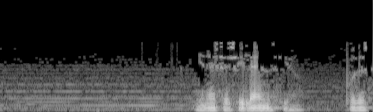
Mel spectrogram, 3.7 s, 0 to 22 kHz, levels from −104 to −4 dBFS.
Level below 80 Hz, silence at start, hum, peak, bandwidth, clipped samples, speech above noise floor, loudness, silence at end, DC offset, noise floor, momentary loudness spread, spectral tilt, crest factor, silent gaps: -44 dBFS; 0 s; none; -6 dBFS; 4.8 kHz; under 0.1%; 23 dB; -27 LUFS; 0 s; under 0.1%; -48 dBFS; 25 LU; -7 dB/octave; 24 dB; none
